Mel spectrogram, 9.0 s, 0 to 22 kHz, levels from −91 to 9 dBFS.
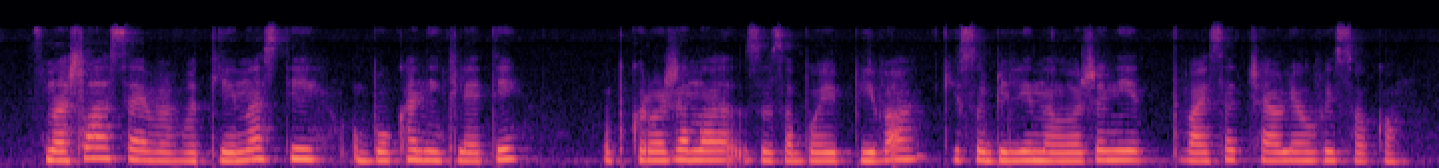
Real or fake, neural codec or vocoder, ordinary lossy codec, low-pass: fake; vocoder, 24 kHz, 100 mel bands, Vocos; Opus, 32 kbps; 10.8 kHz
